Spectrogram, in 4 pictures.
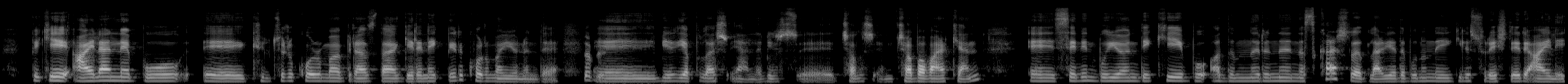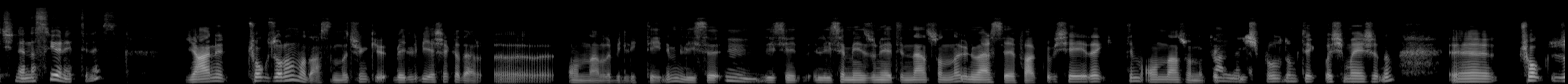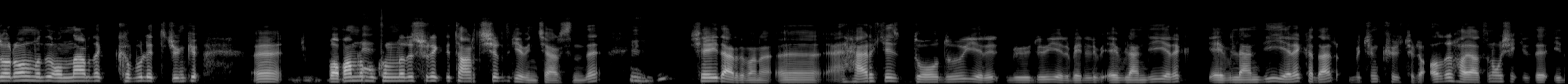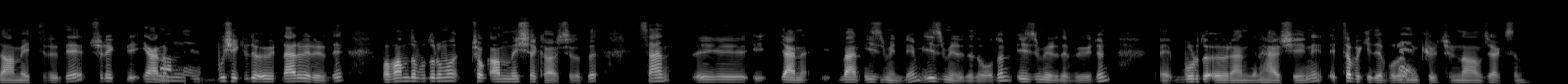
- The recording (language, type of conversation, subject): Turkish, podcast, Sosyal medyanın ruh sağlığı üzerindeki etkisini nasıl yönetiyorsun?
- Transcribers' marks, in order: other noise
